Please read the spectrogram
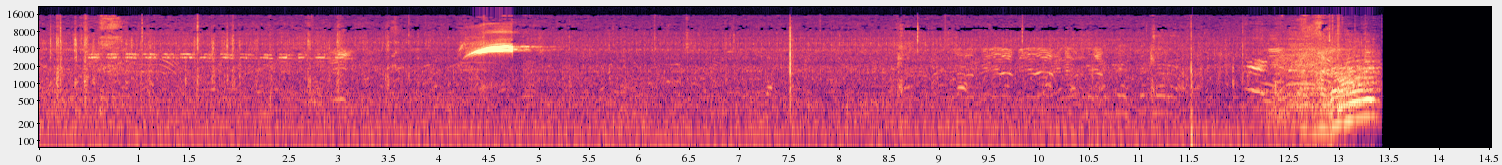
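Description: A large outdoor football crowd murmuring steadily while a penalty kick is awaited. About four seconds in comes one short, high referee's whistle blast, the signal for the kick. Near the end the crowd's voices swell into shouting as the taker starts his run-up, then the sound cuts off suddenly.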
